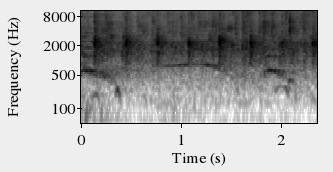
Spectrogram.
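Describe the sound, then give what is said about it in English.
Steady applause from an audience, a dense wash of many hands clapping at an even level, with brief tonal sounds and faint murmuring beneath it. “Please clap.”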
